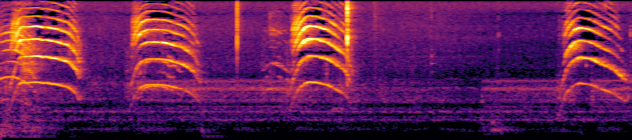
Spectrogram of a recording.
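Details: Female Bengal kitten with a mink solid coat giving four high, arched meows, each about a second long, falling at the end and spaced roughly two seconds apart, with faint room hum between them.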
